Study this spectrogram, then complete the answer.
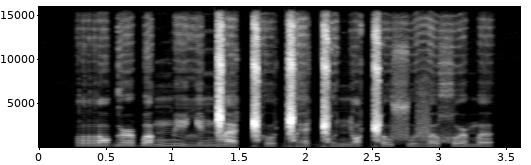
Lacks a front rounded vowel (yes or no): yes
